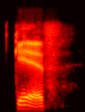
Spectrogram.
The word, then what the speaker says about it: GIF: I actually came across an email from Aaron that was specifically regarding standing out with video, and I shot him over a GIF. Is the correct pronunciation.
